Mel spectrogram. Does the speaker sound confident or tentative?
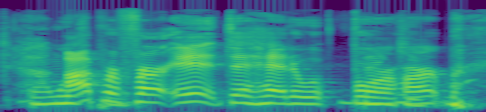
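confident. It is said boldly, with more force.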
